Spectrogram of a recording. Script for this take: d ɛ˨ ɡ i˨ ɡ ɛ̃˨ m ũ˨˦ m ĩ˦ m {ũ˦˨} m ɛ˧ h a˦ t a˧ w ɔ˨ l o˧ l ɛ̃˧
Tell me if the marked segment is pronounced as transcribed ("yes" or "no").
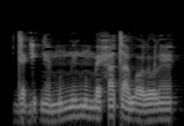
no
